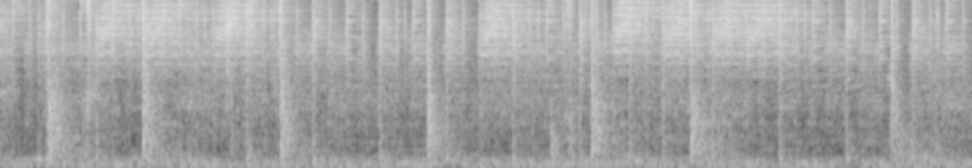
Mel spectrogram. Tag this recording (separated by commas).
Music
